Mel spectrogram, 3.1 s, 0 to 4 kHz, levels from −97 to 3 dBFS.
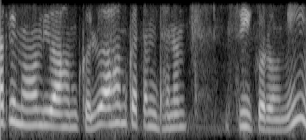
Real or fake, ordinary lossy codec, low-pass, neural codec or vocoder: real; none; 3.6 kHz; none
